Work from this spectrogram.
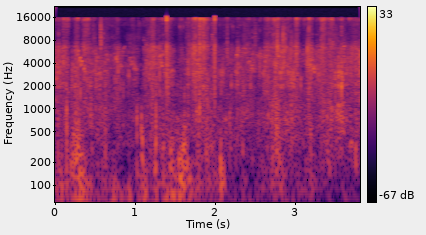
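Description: A ridden horse at a training school steps along with steady clip-clopping hooves close by, a continuous rhythm of thuds on the ground.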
